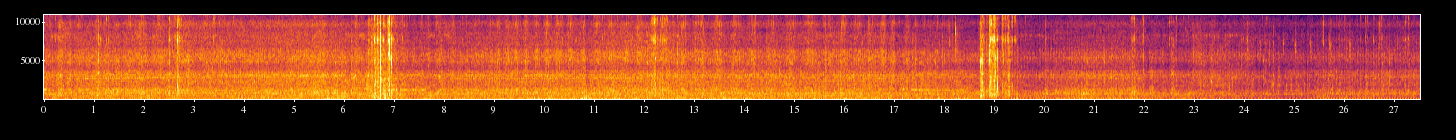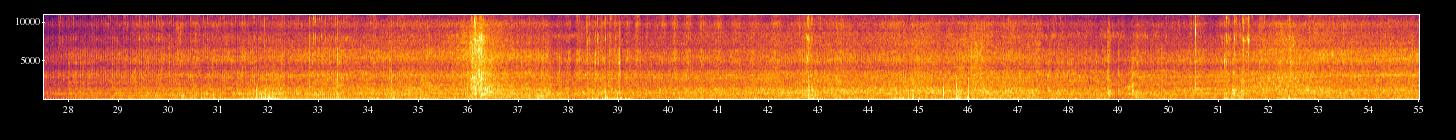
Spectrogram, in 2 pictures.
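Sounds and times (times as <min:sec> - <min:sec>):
vehicle engine and road noise: 0:00.0 - 0:55.0.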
